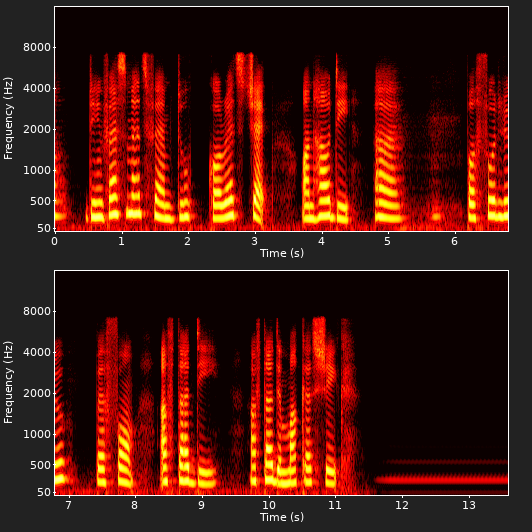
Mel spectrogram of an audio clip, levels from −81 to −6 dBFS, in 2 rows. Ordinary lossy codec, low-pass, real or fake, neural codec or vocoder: MP3, 64 kbps; 7.2 kHz; fake; codec, 16 kHz, about 1 kbps, DyCAST, with the encoder's durations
